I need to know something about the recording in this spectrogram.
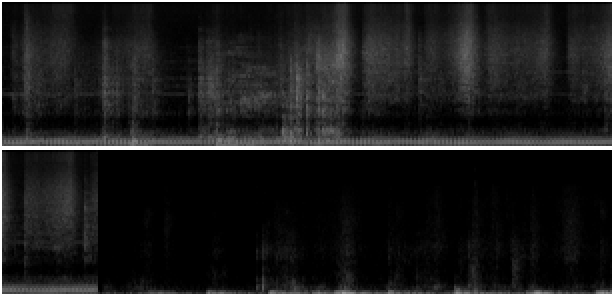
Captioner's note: scraping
